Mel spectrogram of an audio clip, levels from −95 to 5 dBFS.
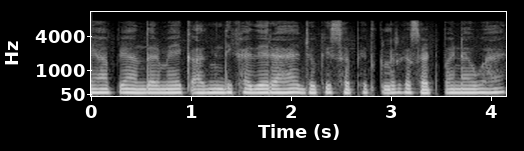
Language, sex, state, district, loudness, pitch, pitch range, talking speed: Hindi, male, Jharkhand, Palamu, -14 LUFS, 140 Hz, 140-145 Hz, 275 wpm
